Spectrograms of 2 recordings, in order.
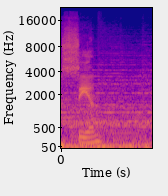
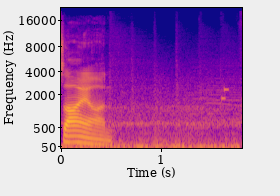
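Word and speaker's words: Seign: Well, young Sion, what do you Scion. say? Will you fight for the glory of your house? It's pronounced Scion. As you command, sir. It's pronounced Scion, sir.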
